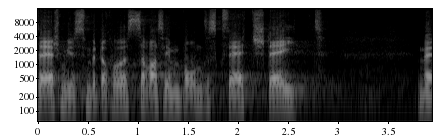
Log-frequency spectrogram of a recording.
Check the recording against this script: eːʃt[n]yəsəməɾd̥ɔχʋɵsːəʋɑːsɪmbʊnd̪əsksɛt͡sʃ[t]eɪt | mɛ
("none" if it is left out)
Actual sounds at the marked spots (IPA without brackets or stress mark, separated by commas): m, t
